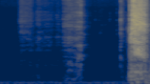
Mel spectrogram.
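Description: Faint crinkling of a foil trading-card booster-pack wrapper being peeled open by hand, followed by a short, louder rush of noise just before the end.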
